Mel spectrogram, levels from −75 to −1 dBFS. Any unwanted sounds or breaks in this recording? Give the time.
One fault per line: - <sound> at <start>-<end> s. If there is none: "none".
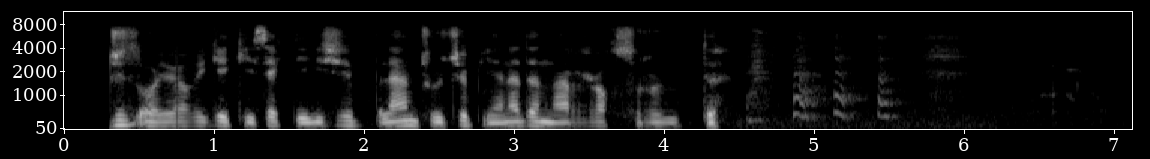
- laugh at 4.5-6.1 s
